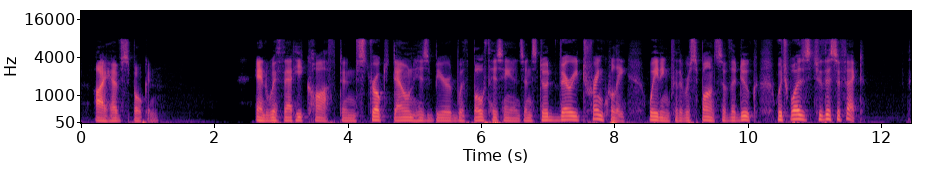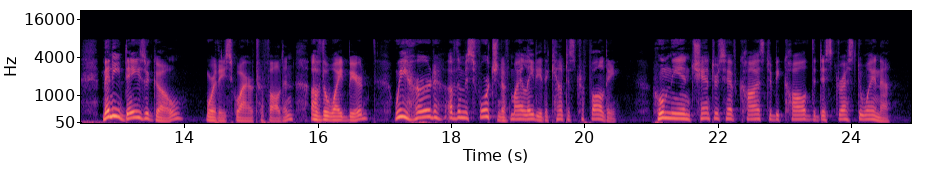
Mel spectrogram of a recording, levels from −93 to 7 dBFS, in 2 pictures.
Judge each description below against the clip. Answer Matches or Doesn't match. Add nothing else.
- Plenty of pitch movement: Matches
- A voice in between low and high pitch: Doesn't match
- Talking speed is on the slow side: Doesn't match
